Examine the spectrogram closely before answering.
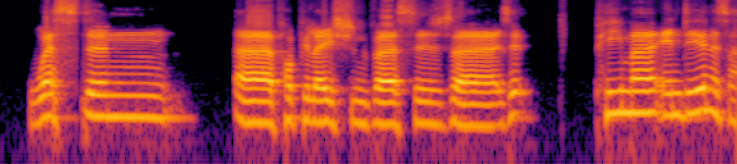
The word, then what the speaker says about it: Pima: But it's a graph where you've got Western population versus is it Pima Indian? Is that how you say it? Pima.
